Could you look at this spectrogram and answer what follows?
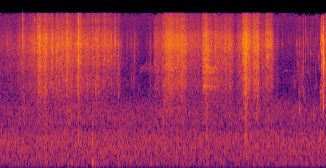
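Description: A plastic bag of northern pikeminnow being handled: several short crinkly rustles as the bag and fish are moved, with one dull thump about two seconds in. A steady rushing background runs underneath.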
